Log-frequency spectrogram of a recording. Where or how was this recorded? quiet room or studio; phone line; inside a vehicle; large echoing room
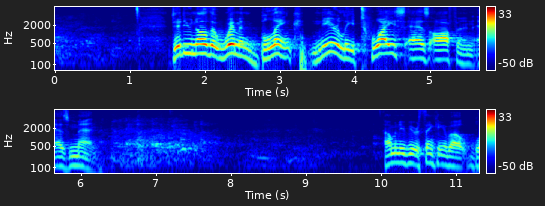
large echoing room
